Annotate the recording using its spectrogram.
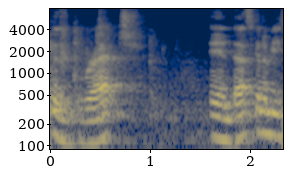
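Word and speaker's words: Groetsch: That's spelled. Got you. My last name is Gretsch.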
